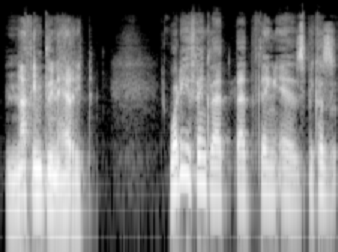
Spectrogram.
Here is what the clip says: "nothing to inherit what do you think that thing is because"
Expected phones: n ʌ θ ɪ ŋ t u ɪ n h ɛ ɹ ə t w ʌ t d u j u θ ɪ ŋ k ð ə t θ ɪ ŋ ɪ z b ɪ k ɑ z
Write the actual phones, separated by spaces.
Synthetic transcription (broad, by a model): n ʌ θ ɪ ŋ t u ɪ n h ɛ ɹ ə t w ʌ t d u j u θ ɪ ŋ k ð ə t θ ɪ ŋ ɪ z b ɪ k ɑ z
